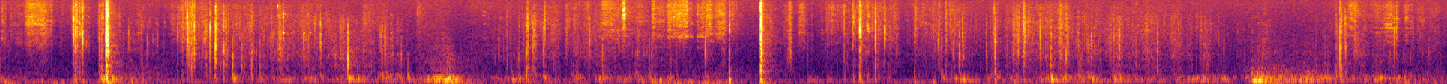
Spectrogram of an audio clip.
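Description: Yellow rubber-gloved fingers crush and crumble a heap of purple dyed gym chalk, dry powder with small chunks. Close, dry crunching and crackling crumbles run throughout, with a few louder, sharp snaps as chunks break apart.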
